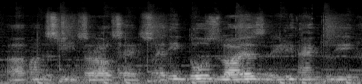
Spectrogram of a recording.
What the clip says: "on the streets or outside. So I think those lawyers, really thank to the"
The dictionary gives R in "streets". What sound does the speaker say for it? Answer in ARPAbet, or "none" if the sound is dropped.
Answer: none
